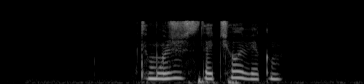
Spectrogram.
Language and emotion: Russian, neutral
